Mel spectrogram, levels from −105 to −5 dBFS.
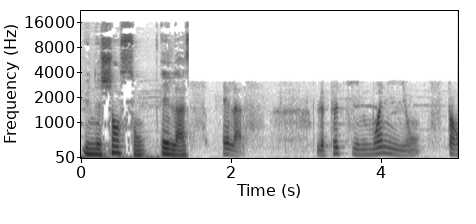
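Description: At 1.44 s there is a 20 ms gap, after which the speech runs to the end band-limited at 3 kHz, a few decibels quieter and over a faint new noise floor, sounding dull and boxy. This is likely an input switched to a poorer device.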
